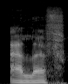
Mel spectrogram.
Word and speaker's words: Aleph: All right, so back to the gallery, Aleph Contemporary. Did I pronounce it correctly?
